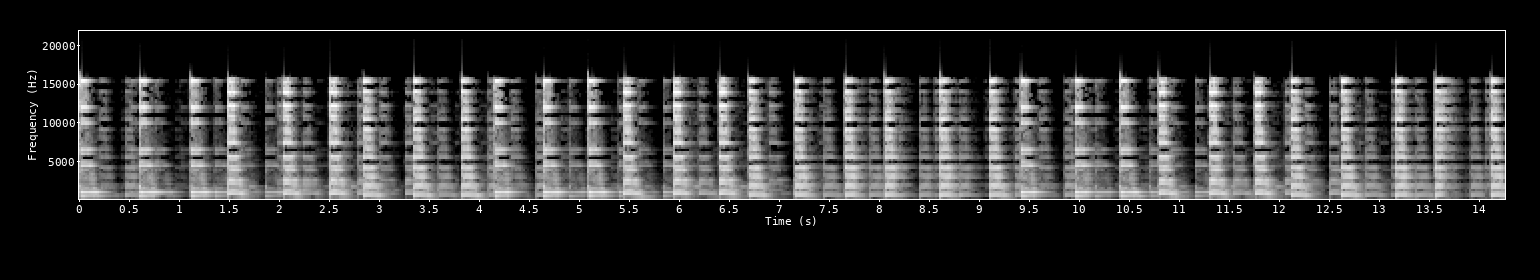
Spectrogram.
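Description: Electronic music made in GarageBand: a keyboard with an electric-piano tone plays a looping melody of short, evenly spaced notes, about two a second.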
